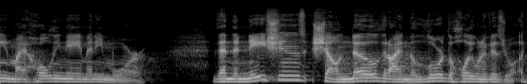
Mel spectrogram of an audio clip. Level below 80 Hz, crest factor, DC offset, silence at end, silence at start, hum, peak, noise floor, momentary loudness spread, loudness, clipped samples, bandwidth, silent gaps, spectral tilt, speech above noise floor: -74 dBFS; 18 dB; under 0.1%; 0 s; 0 s; none; -8 dBFS; -49 dBFS; 9 LU; -24 LUFS; under 0.1%; 15 kHz; none; -4.5 dB/octave; 24 dB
